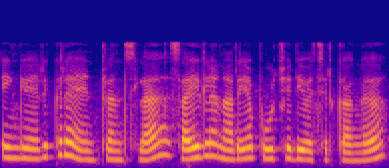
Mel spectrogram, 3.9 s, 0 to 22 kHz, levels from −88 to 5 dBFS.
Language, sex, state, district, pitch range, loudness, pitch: Tamil, female, Tamil Nadu, Nilgiris, 215-255 Hz, -15 LUFS, 230 Hz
